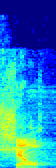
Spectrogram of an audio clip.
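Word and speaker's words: Kjelle: up um in Awakening su's daughter's name is pronounced shell which I would not have guessed Rez true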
